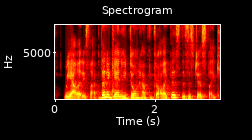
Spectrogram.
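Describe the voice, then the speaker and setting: This woman speaks with a Swedish accent. Her pitch sits at a medium level. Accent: Swedish, non-native English. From Sweden. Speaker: YouTube artist. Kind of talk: tutorial. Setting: home recording while drawing. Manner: casual, rambling with fillers.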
